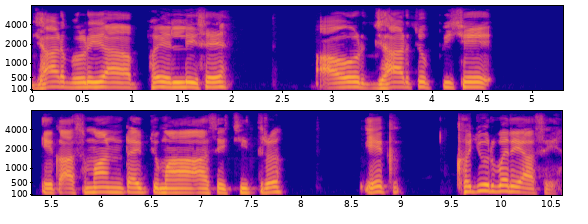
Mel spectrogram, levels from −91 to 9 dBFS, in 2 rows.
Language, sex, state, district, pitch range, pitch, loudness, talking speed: Halbi, male, Chhattisgarh, Bastar, 150-170 Hz, 165 Hz, -15 LUFS, 105 wpm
